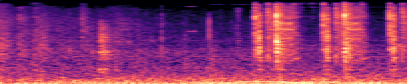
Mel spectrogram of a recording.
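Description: A camera's shutter firing in a quick run of sharp clicks, starting a little past halfway, over a low steady rumble inside a vehicle.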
